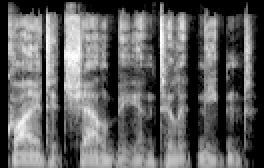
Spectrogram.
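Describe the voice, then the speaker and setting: A man voicing an incisive, commanding English detective in an audiobook, with measured, clipped delivery. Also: a bass voice, very animated, no echo, studio quality, exaggerated voice. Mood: cool, pointed.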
